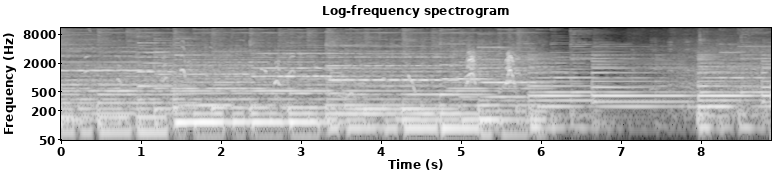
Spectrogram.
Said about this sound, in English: Well, it looks like we got some new dogs. Look at you. How cute.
